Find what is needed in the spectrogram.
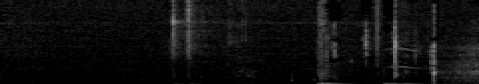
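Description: Near silence: room tone with a few faint clicks, about halfway through and again near the end.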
